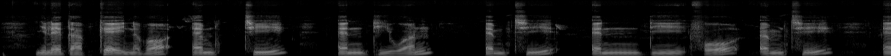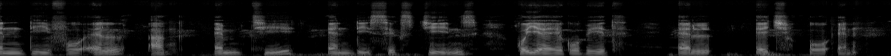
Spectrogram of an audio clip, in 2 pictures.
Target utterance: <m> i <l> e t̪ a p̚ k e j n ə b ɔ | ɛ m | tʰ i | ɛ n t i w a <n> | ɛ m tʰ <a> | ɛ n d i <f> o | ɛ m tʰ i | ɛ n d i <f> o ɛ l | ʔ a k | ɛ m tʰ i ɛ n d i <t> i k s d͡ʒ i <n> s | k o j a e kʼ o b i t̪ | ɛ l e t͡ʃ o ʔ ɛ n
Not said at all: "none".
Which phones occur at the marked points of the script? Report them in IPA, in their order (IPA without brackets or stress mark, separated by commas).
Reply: ɲ, l, n, i, f, f, s, n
